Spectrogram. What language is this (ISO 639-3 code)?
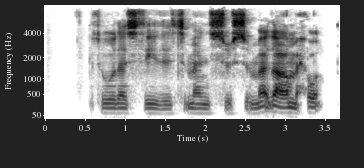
kab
